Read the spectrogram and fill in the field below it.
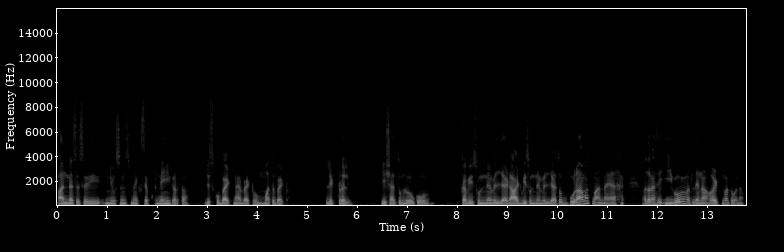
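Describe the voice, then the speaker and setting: A man's voice: mid-range voice, steady tone, normal speed, dark tone, dry recording. A young man with an Indian accent, teaching a live online lecture in a chatty way, talking straight to his students. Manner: chatty, addresses students directly, mixes English terms. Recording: slightly dull, lo-fi.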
